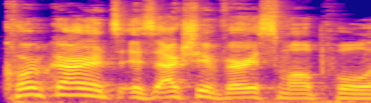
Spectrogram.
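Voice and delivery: ordinary talk, nothing marked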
